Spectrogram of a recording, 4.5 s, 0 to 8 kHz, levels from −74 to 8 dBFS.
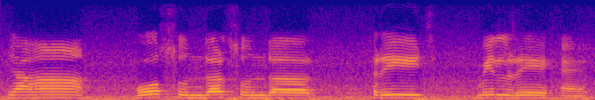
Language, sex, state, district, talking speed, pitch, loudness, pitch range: Hindi, female, Haryana, Jhajjar, 110 wpm, 225 Hz, -13 LUFS, 215-230 Hz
